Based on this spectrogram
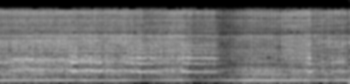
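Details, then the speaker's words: Bench grinder wheel grinding the rough, cold-chisel-cut side of steel reamer blade stock while shaping the bevel; harsh hiss with a thin high-pitched whine and fast chatter as the steel bounces on the wheel, dragging grit off and wearing the wheel. "And you hear that little high-pitched whine. That's the steel bouncing up and down very quickly, which is along the same principle as one of those tools that trues your wheel."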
